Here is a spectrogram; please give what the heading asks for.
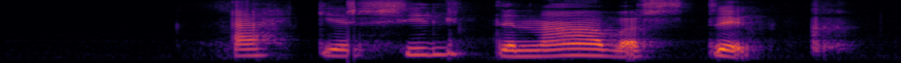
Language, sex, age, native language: Icelandic, female, 9, Icelandic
